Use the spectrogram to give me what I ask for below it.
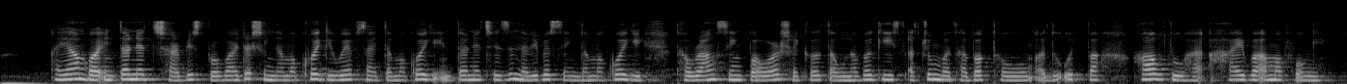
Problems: none marked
